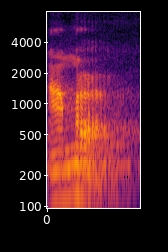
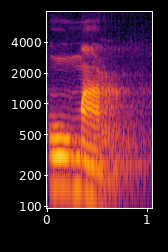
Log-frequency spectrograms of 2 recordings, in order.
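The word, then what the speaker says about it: عمرو: bacanya amr mimnya sukun karena di situ ada huruf wawunya ain mim ro wa wwaka bacanya amr kalau tidak ada wwunya bacanya adalah Umar pakai ain juga cuma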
